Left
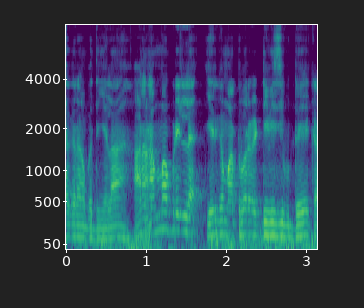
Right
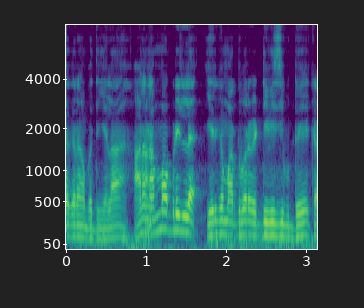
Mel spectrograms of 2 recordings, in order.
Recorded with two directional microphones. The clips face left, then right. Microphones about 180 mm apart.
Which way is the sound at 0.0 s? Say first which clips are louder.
Right 6 dB; 40° right (ahead or behind).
